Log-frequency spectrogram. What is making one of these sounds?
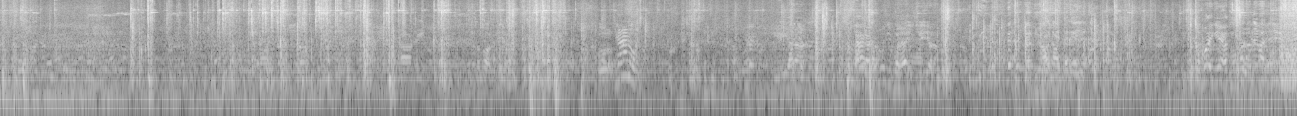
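Men nearby talk with excitement.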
